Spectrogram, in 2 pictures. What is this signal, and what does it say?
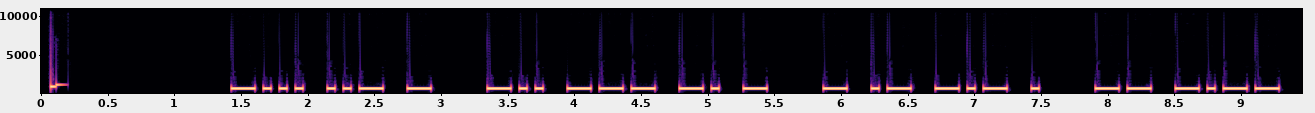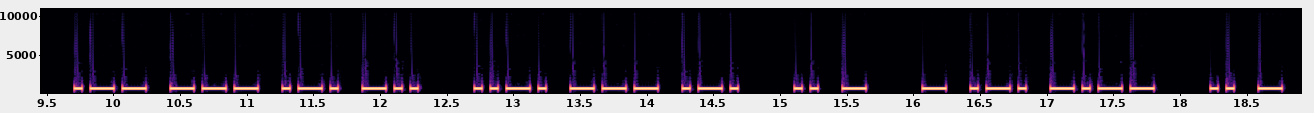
Morse code, heard as a keyed tone, about 20 wpm, 700 Hz. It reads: BUT DONT TAKE MY WORD FOR IT TRY IT
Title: Sentences with 7-Word Phrases - 20wpm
